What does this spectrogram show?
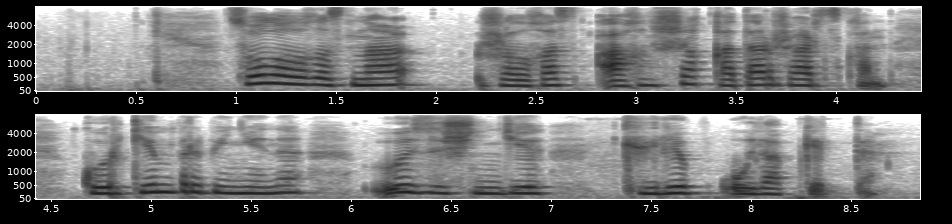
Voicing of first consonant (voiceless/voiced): voiceless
